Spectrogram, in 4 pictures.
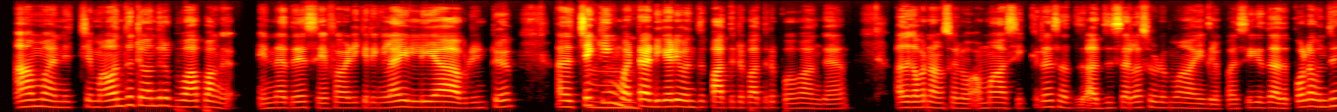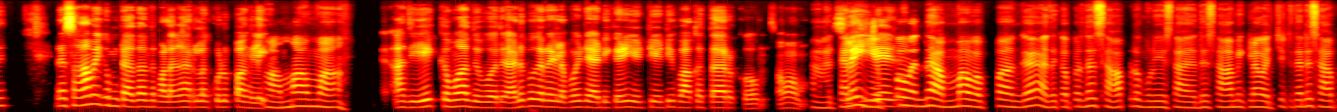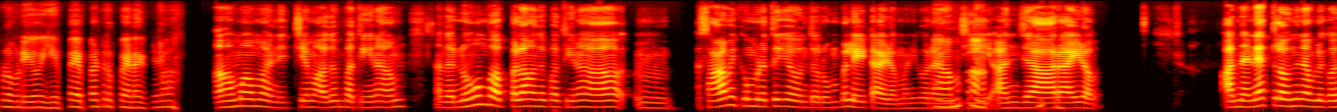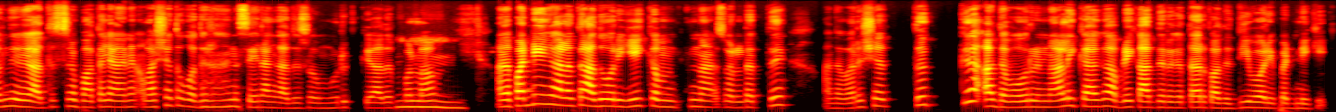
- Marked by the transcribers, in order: drawn out: "அ"; other background noise; chuckle; drawn out: "ம்"; horn
- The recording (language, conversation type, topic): Tamil, podcast, பண்டிகைகள் அன்பை வெளிப்படுத்த உதவுகிறதா?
